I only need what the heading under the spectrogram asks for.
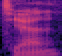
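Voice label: "jian", second tone, pinyin voice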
